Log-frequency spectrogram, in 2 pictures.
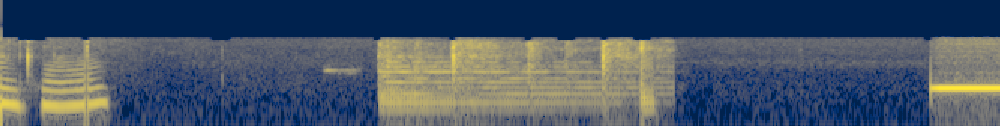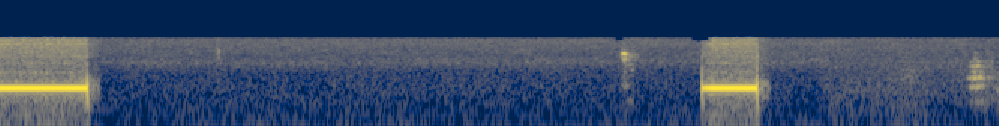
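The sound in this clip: Steady telephone line tone while a call is transferred, heard as two loud beeps, a longer one and then a shorter one, after an earlier stretch of busier sound.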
